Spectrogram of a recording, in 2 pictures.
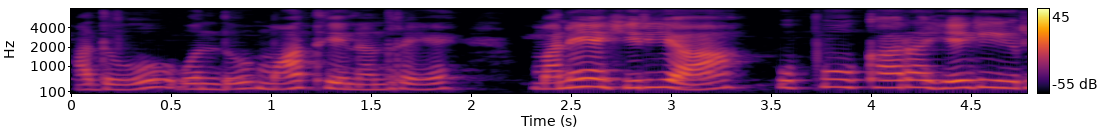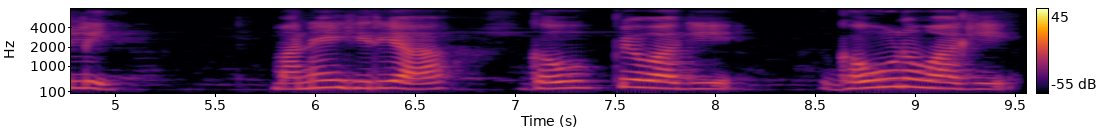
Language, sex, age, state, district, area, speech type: Kannada, female, 60+, Karnataka, Bangalore Rural, rural, spontaneous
